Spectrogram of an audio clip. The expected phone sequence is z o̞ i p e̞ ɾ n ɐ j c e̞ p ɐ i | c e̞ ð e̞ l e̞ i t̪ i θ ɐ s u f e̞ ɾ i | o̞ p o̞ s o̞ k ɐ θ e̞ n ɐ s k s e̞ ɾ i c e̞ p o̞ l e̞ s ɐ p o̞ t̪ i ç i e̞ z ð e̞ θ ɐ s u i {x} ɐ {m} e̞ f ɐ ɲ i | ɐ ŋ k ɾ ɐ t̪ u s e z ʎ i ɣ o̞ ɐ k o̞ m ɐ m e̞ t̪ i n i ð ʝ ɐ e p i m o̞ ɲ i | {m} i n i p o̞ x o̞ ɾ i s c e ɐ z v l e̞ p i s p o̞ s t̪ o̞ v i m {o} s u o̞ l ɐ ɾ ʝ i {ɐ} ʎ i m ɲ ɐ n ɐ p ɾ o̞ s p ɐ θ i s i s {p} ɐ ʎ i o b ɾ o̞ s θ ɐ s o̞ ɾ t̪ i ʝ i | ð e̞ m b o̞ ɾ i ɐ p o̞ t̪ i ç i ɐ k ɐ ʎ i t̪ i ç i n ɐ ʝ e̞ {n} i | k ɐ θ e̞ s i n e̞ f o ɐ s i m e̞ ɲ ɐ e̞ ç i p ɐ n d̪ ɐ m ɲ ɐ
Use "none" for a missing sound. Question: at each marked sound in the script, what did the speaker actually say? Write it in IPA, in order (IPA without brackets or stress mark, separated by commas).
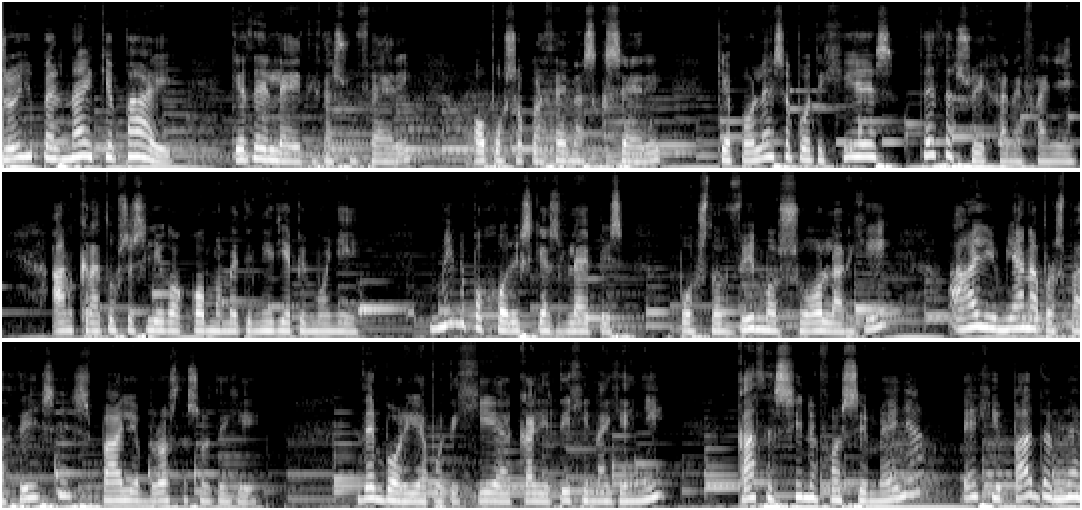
x, n, m, o, ɐ, p, ɲ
